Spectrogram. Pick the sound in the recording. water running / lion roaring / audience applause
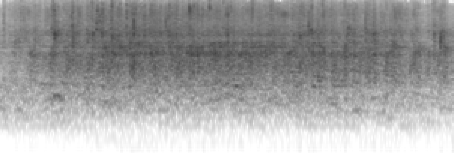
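audience applause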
